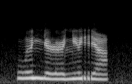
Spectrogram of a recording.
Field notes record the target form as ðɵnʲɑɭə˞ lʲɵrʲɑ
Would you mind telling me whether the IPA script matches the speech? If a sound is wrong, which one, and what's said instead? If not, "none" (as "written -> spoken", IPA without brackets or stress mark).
ð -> w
